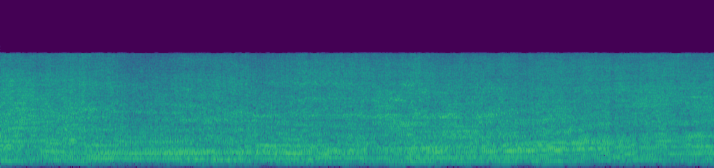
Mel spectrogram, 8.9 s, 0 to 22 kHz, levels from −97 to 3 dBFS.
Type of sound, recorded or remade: recorded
